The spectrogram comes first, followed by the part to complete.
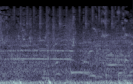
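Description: Broadcast arena sound of live basketball play: a ball dribbled on the hardwood court over steady crowd noise, with a high squeal held for about a second near the start.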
